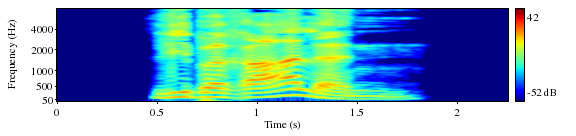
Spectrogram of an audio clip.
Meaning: inflection of liberal: 1. strong genitive masculine/neuter singular 2. weak/mixed genitive/dative all-gender singular 3. strong/weak/mixed accusative masculine singular 4. strong dative plural
- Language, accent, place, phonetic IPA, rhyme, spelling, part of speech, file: German, Germany, Berlin, [libeˈʁaːlən], -aːlən, liberalen, adjective, De-liberalen.ogg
